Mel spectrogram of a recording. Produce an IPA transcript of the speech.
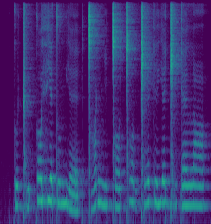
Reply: kʊ˨ɡ͡ǁu˨ʔkɔ˦fʲæ˦ tu˦ŋjɛ˨ | ɡ͡ǀɑ˨˦ɡŋi˨ǀɔ˨ ɡ͡ǀɔ˦˨ɡɡ͡ǁɛ˦ kɪ˦jɛ˦ ɡ͡ǁi˦ɡæ˦ lːɑ˦

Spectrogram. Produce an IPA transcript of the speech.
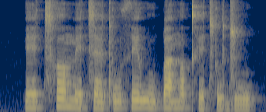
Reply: e˨ t͡sʰʌ˦me˨ t͡sɛ˨tʼu˨θe˦ wu˨ ɓa˦ŋʌ˦ kʰe˨t͡sʼu˨ d͡zu˨

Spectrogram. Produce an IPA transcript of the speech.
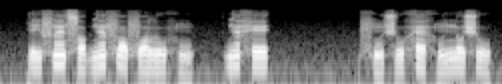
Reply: ɾi˧fɛ̃˦ sɔ˧ɡɛ̃˦ fɔ˦˨fɔ˧lu˧hũ˨ | ɡɛ̃˦he˦ | fũ˨ʃu˨˦hɛ˦˨hũ˨˦ no˦ʃu˦˨

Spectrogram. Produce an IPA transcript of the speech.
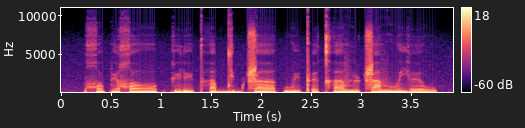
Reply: χupyχo | kyɾy pʰɐbdybʈ͡ʂɐ | wypʼøkʰɐ vyʈ͡ʂavu jøw

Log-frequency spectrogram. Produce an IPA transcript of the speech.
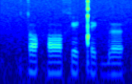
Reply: tɔ˧hɔː˧xe˧ǃe˧ ɡ͡bə˧

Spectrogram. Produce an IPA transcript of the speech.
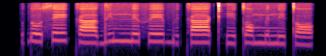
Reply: ɗo˨seː˦ kaː˨di˦m nɪ˦˨feː˦ bɪ˨kaː˦kʰi˨tɔ˦ mɪ˦ni˨tɔ˨

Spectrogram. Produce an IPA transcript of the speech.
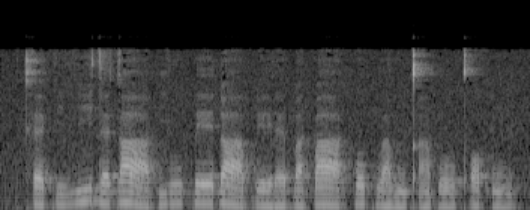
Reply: kʰɛ˨ki˨ viː˦dɛ˨˦ɡaː˦˨ | juː˦peː˦ɗaː˦˨ ɓeː˨ ɾɛ˨ ɓa˨k͡paː˦˨ k͡po˦kʷaː˨vũ˨ kʼã˨poː˨ kʼɔ˦hũ˨

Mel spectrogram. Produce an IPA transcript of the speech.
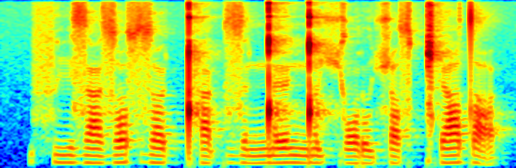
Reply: fiza zosˤzœ ǃʰakzəŋ͡ǃɛŋ͡ǃə çɔɾo çœsˤǁʰɛtˤœ

